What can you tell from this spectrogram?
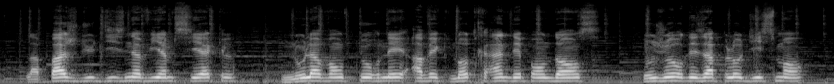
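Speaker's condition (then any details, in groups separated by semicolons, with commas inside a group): No condition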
